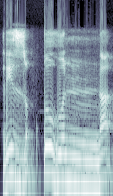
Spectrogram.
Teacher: یہ جو دو نقطوں والا قاف ہے اس کا مخرج ہے زبان کی جڑ اوپر والے تالو کے نرم حصے سے لگے تو قاف پڑھا جاتا ہے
